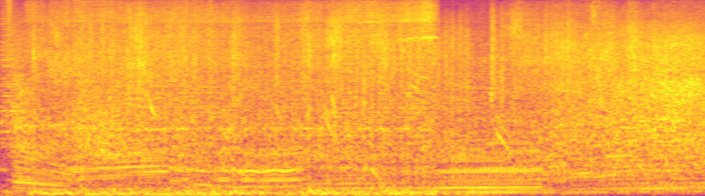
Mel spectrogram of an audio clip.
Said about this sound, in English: here Dom is driving what I think is the coolest Charger ever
